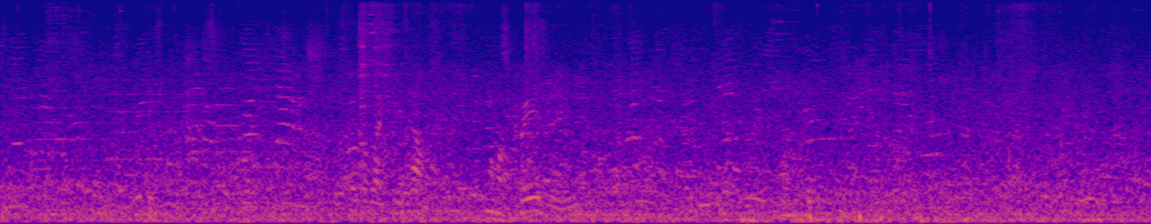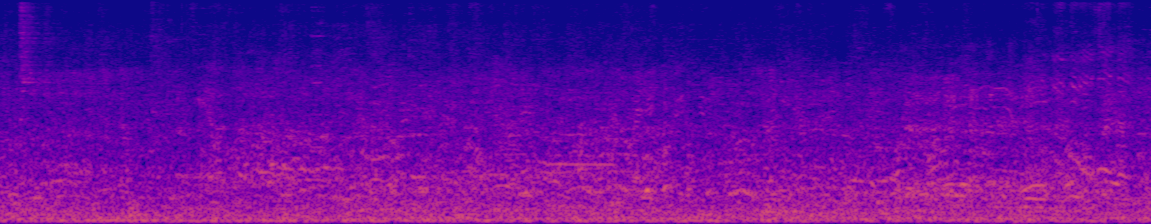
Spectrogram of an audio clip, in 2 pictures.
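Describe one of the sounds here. Many men and women chatter steadily in the background.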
